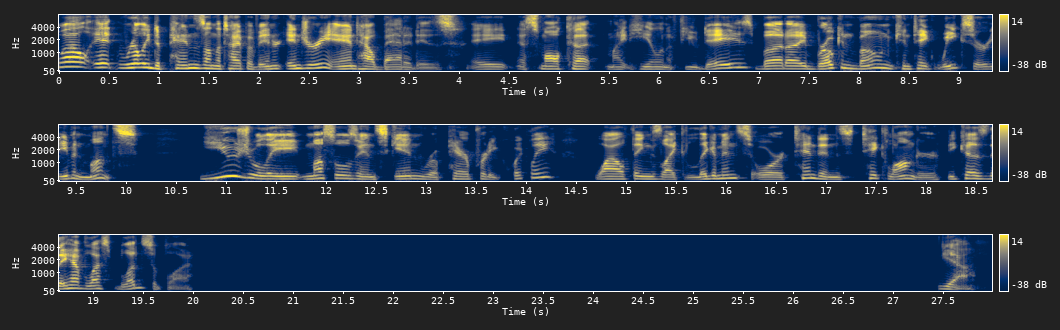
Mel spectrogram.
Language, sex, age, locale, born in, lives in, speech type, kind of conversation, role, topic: English, male, 35-39, en-US, United States, United States, read, expert-assistant, expert, How does the human body heal after injury?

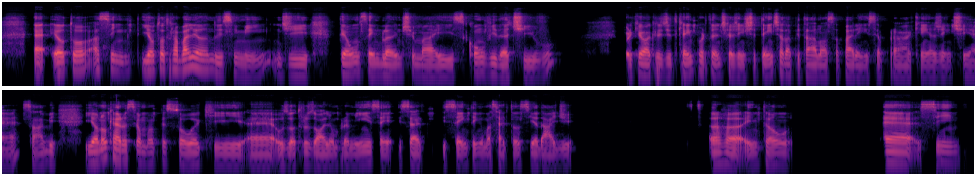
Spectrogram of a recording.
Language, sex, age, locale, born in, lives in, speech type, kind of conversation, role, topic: Portuguese, male, 30-34, pt-BR, Brazil, Portugal, conversation, unstructured, none, Como você descreveria a si mesmo de verdade?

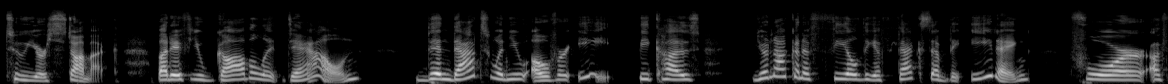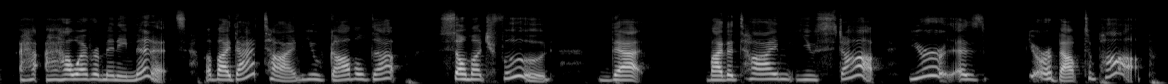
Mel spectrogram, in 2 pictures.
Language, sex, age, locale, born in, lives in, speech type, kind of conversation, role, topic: English, female, 70-74, en-US, United States, United States, conversation, unstructured, none, Why do some people get angry about food portions?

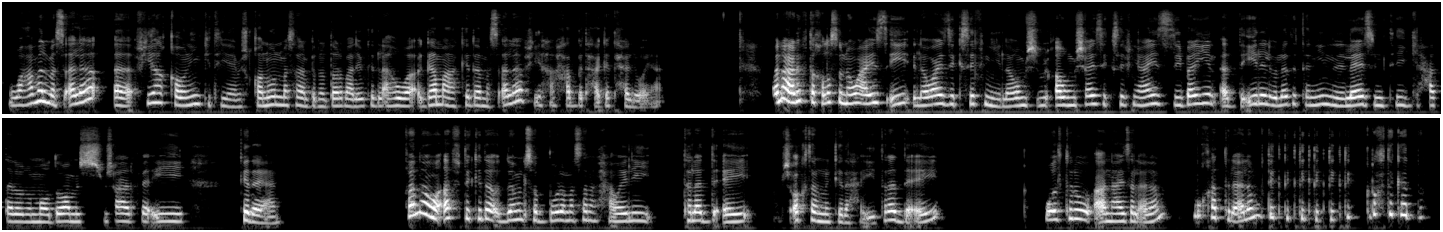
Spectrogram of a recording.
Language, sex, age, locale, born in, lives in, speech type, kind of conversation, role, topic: Arabic, female, 35-39, ar-EG, Egypt, Egypt, conversation, podcast, guest, إزاي المعلّمين المُلهِمين أثّروا على مشوارك؟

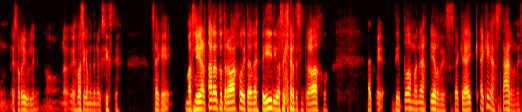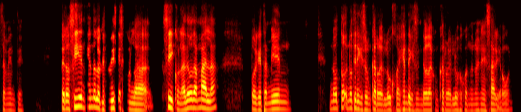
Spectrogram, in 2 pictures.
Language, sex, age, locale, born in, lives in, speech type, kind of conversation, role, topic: Spanish, male, 25-29, es-PE, United States, United States, conversation, unstructured, none, ¿Crees que hoy en día es fácil vivir sin deudas?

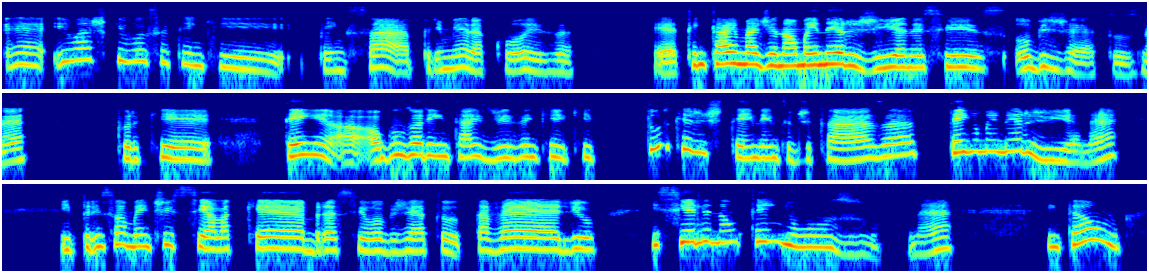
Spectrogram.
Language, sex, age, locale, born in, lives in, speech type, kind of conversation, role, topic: Portuguese, female, 45-49, pt-BR, Brazil, United States, conversation, advice, advisor, Relutância em desapegar de itens sentimentais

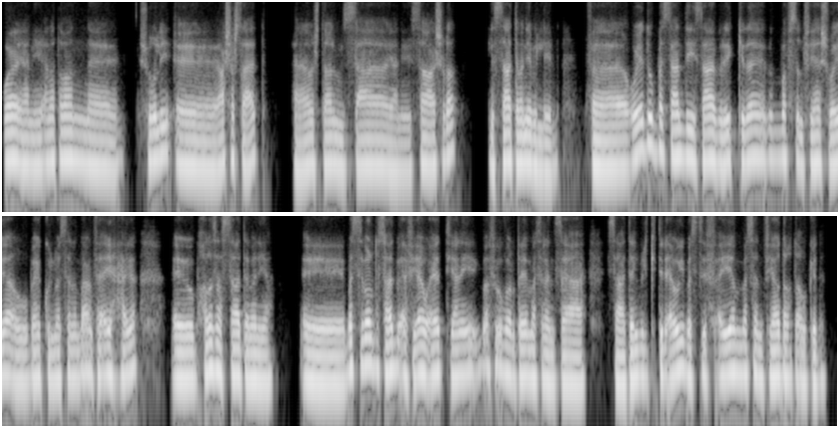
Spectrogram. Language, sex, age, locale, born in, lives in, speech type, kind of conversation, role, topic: Arabic, male, 20-24, ar-EG, Egypt, Egypt, conversation, advice, user, إزاي أوازن بين شغلي وحياتي الشخصية ووقتي لهواياتي؟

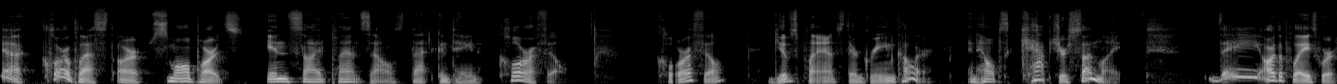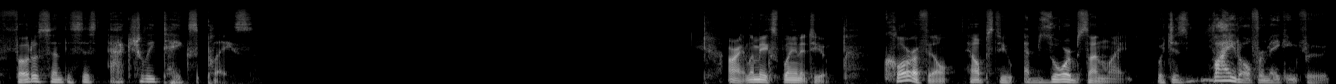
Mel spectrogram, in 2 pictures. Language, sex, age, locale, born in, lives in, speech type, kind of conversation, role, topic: English, male, 50-54, en-US, United States, United States, read, expert-assistant, expert, What is the process of photosynthesis in plants?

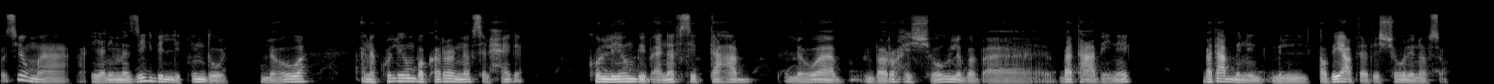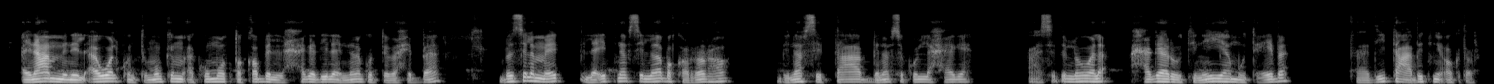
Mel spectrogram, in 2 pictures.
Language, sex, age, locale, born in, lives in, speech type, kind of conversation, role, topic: Arabic, male, 25-29, ar-EG, Egypt, Egypt, conversation, advice, user, إزاي أقدر أحافظ على انضباطي لما حماسي بيقل في حياتي اليومية؟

